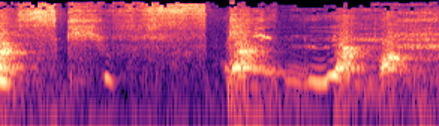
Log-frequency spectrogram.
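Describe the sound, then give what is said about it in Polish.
A poodle barking at a séance, where it barks as the medium falls into a trance: a few short yips and a whining, rising bark mixed in with voices talking. “To nic. To tylko pudel pani Palladino. Szczeka, gdy ona wpada w trans.”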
